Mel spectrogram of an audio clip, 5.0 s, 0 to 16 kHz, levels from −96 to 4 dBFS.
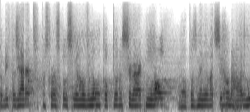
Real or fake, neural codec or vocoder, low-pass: fake; codec, 44.1 kHz, 0.9 kbps, DAC; 14.4 kHz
